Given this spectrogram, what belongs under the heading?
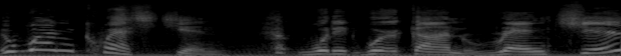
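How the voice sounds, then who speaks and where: A put-on character voice with fairly high pitch moves at a fairly slow pace. There is clear background noise behind it. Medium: video game. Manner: deadpan, impulsive, irreverent.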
